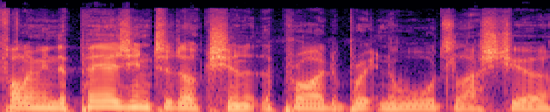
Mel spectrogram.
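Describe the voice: With lively intonation, a man speaks at a fairly high pitch in a fairly bright tone.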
